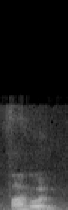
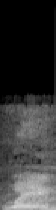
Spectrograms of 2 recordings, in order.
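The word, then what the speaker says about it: Whang-od: It's actually spelled W-H-A-N-G. Wang. So it sounds like it says Wang On, Wang. but Wang On. it's Fangon. But she's up in the mountains.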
